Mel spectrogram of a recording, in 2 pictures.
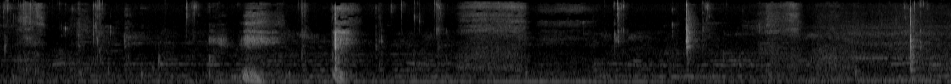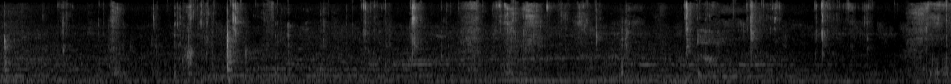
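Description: Close-up chewing of rice and mutton curry eaten by hand, with wet mouth sounds and scattered small clicks. Two sharp knocks come close together a few seconds in.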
